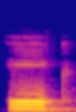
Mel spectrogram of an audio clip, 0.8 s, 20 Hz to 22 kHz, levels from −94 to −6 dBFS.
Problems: none marked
